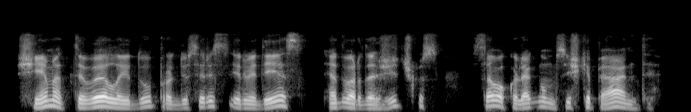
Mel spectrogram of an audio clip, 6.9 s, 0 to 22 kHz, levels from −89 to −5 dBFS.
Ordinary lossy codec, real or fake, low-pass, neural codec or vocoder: Opus, 32 kbps; real; 7.2 kHz; none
